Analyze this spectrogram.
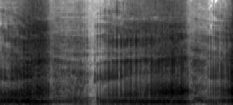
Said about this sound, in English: Last clue. It has spotted fur. What is a Panthera onca? It's a jaguar.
